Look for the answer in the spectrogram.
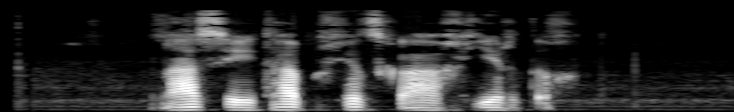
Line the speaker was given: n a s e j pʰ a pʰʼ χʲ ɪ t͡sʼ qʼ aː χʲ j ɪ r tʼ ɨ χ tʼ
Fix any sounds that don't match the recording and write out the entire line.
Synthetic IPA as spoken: n a s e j tʰ a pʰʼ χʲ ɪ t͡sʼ kʼ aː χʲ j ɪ r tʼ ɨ χ tʼ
